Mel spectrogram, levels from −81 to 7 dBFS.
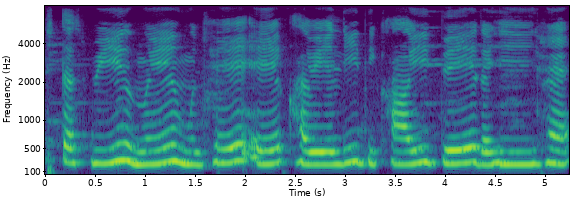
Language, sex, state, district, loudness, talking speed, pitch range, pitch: Hindi, female, Madhya Pradesh, Katni, -12 LUFS, 115 wpm, 230-260 Hz, 240 Hz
